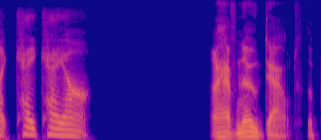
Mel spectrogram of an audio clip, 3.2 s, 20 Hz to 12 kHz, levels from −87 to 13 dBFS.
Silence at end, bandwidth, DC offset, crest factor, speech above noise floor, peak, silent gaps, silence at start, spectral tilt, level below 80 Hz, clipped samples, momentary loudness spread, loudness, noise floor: 0.1 s; 12 kHz; under 0.1%; 20 dB; over 65 dB; -8 dBFS; 1.24-2.09 s; 0 s; -6 dB/octave; -58 dBFS; under 0.1%; 8 LU; -25 LUFS; under -90 dBFS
